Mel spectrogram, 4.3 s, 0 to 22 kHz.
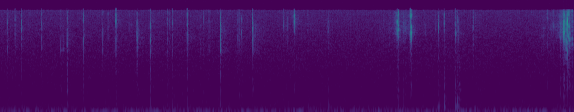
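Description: An Xbox 360 game case for Eragon, made of hollow hard plastic with a cardboard insert, is held in both hands and tapped and scratched with long red acrylic nails. A quiet, steady run of short, bright clicks and light scrapes sits over a low background rumble, and each tick dies away almost at once. The sharpest click comes right at the end.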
